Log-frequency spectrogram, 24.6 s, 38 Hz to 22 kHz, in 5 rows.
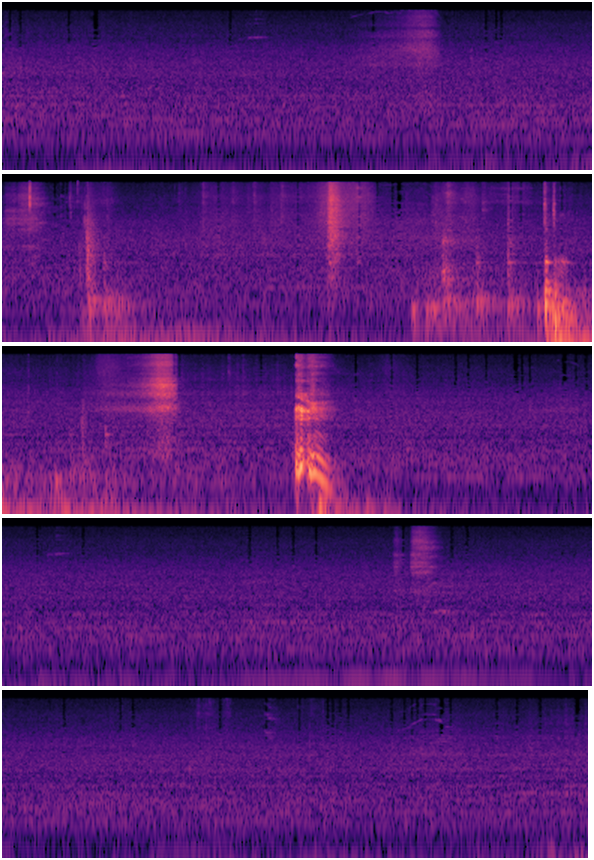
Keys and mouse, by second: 0.7 click, 0.9 g, 1.9 g, 4.9-6.9 right drag, 6.9 g, 8.5 e, 9.9 ctrl+Tab, 11.9-12.3 f, 12.5 f, 14.1-15.4 right drag, 15.4 f, 15.8 right click, 16.5 f, 16.6 right click, 17.3 f.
